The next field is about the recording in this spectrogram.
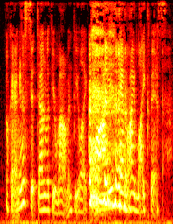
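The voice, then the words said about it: Nasal Michigan voice, throaty. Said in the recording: “it is nasally, but that's a Michigan thing ... It's a weird mix of back and nasal”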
